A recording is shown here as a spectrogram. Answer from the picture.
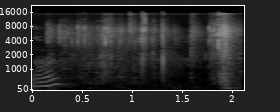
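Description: Clear plastic packaging around folded cotton churidar material crinkling as it is handled: irregular crackles, with a louder burst near the end.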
